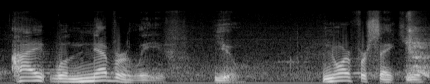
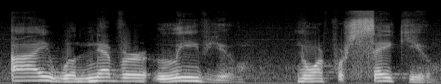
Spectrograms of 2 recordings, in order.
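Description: First: Said in the usual way. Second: Slow, each word given weight; slow savoring reading. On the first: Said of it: "For he has said". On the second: Real, not acted. Preacher lingering on the verse for listeners, slow and deliberate. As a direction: let the promise sink in slowly. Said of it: "Think about what they're saying".

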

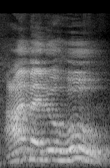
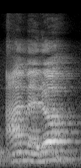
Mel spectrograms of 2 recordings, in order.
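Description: First: Slow, loud عمله ending in -uhu; damma on haa. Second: Slow, loud عمله ending in -oh; sukun on haa. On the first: Teacher tests the haa, عمله ending in -uhu. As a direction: finish عمله with full -uhu. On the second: Teacher tests the haa, عمله ending in -oh. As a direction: end عمله on h. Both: Shown as a demonstration. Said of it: "نطقت هاء وهاء".

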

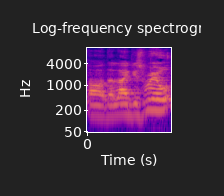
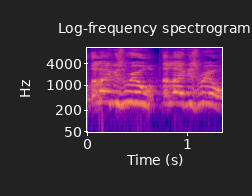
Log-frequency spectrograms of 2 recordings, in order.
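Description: First: Said in the usual way. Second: "lag" punched, higher and louder, fed up; exasperated higher repeat. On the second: Real, not acted. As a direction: hammer "lag" again in frustration.

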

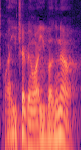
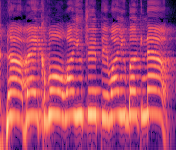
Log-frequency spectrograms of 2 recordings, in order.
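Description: First: Calm and cool. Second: Frantic pleading. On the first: Shown as a demonstration. Boyfriend to girlfriend, calm relaxed dismissal. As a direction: shrug it off coolly. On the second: Retold or imitated. Boyfriend to girlfriend, high whiny pleading. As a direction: beg her anxiously. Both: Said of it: "How are you gonna respond?".

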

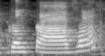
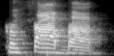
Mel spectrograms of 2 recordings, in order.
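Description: First: Cantava said with a clear Portuguese v; Portuguese pronunciation of cantava with v. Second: Cantaba said with a b instead of v, slowly; slow Spanish cantaba with b. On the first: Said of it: "Pronto, cantar". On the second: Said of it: "então eu ficava". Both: Shown as a demonstration.

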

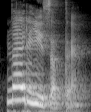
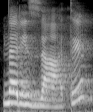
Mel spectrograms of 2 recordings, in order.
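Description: First: Нарізати stressed on the і, нарІзати; нарізати, perfective stress. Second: Нарізати stressed on the а, нарізАти; нарізати, imperfective stress. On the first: Teacher demonstrates perfective stress, нарІзати. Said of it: "доконаний". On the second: Teacher demonstrates imperfective stress, нарізАти. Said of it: "недоконаний". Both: Shown as a demonstration.

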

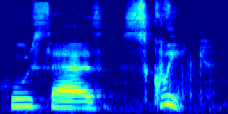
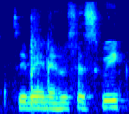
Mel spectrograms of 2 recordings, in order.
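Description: First: Soft slow whisper like a tiny mouse; hushed mouse whisper. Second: Said in the usual way. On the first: Acted. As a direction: whisper it slowly, mouse-quiet. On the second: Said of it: "same question asked plainly".

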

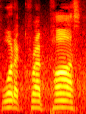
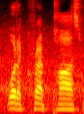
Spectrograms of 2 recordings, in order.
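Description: First: "What a crap pass" again, louder and slower, each word hit; louder repeat. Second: Said in the usual way. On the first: Real, not acted. Gamer yelling at his player's bad pass, louder repeat. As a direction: blurt it out in disgust the second time.

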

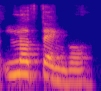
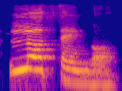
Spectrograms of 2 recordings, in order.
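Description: First: Said in the usual way. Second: "Lo tengo" slow, with a drawn-out "Lo"; emphatic model phrase. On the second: Shown as a demonstration. Teacher modelling "Lo tengo" for student, slow and emphatic. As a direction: spell out "Lo tengo" slowly, leaning on "Lo".

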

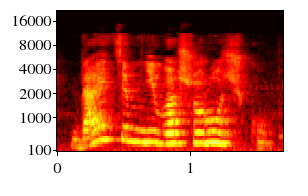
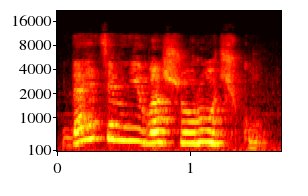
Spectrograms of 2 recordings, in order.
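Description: No difference in how they are said.

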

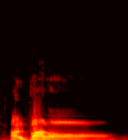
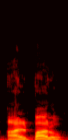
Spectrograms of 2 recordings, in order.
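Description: First: Loud, long-stretched call; drawn-out shout. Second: Said in the usual way. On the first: Pretend. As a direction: call it out loud, dragging the vowels. Repeats it as a triumphant call.

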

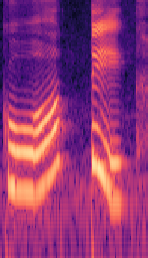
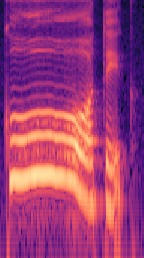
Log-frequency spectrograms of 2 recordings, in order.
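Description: First: Котик split into two drawn-out syllables; careful two-part Котик. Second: Higher Котик, first vowel long and stressed; sing-out call of Котик with a long О. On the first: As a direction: sound out Котик slowly, pausing between syllables. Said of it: "Зробимо звуковий аналіз слова котик". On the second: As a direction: call the cat, stretching the О in Котик. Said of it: "А тепер покличемо котика". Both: Shown as a demonstration.

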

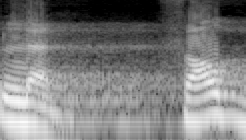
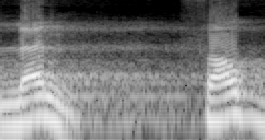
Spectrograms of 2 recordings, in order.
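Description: Both takes have the same delivery.

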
